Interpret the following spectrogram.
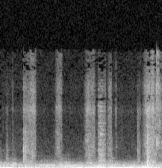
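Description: Several short, scratchy rubbing noises over a low hum and quiet background music.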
